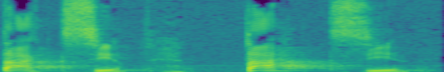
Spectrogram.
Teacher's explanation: viu onde é que ficou a sílaba forte? Na penúltima.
